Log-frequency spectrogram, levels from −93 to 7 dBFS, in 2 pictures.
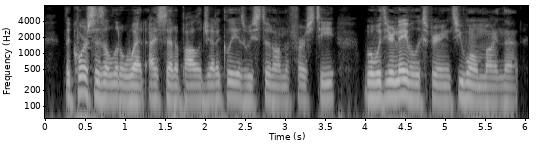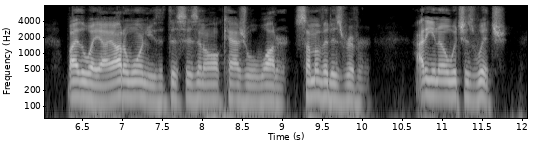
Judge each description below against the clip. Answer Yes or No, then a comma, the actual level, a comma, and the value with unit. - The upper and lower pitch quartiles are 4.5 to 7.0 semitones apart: No, narrow, 2.6 semitones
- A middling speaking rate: No, fast, 255 wpm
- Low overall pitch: Yes, low, 130 Hz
